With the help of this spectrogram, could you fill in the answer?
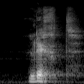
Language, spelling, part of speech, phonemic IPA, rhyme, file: Dutch, legt, verb, /lɛxt/, -ɛxt, Nl-legt.ogg
- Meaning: inflection of leggen: 1. second/third-person singular present indicative 2. plural imperative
